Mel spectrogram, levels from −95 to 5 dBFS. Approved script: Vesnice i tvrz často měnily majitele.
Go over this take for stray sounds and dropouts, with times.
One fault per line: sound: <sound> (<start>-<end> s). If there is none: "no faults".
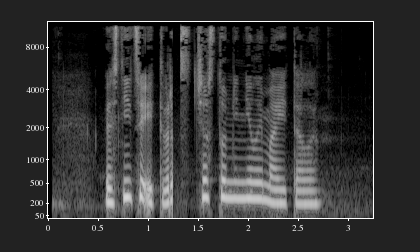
sound: dropout (1.2-1.3 s)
